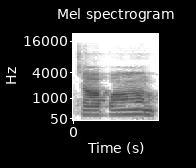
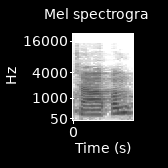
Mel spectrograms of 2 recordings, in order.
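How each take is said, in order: First: The second syllable has a long vowel. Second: The second syllable has a short vowel. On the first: The speaker calls it right. "ప దీర్ఘం వినిపించాలి" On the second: The speaker calls it wrong. "చాపం కాదు"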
